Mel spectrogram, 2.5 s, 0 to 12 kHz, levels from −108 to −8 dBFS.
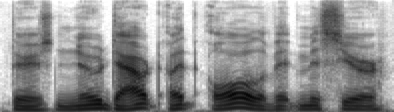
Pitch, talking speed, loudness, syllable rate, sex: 100 Hz, 220 wpm, -17 LUFS, 4.9 syllables/s, male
